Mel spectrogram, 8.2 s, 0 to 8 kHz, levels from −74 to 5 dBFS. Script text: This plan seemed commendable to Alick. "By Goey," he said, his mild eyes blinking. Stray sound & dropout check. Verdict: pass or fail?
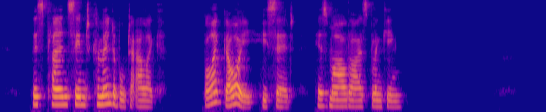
pass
